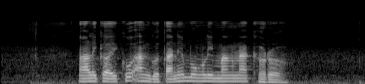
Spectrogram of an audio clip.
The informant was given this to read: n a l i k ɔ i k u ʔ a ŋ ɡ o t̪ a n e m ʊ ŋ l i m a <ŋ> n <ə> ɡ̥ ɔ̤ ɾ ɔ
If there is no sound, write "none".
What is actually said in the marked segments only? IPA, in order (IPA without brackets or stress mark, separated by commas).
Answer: ŋ, a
